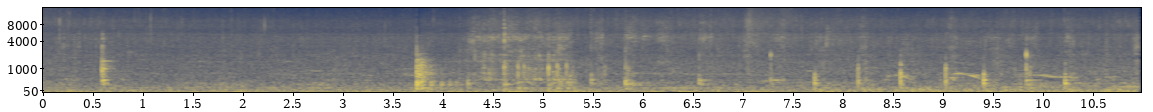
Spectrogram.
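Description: Jackfruit strips sizzling in melted butter in a nonstick wok while a wooden spoon stirs them, scraping and tapping against the pan. Scattered light knocks from the spoon throughout, the loudest about four seconds in.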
